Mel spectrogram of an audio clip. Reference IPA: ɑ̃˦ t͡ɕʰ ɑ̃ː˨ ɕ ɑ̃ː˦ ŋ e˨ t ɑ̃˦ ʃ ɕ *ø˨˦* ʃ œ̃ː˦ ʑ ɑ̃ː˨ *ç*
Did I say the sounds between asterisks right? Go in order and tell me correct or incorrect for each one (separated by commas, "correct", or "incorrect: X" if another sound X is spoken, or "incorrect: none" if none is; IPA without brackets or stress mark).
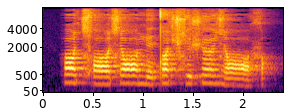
incorrect: ø˦˨, incorrect: x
